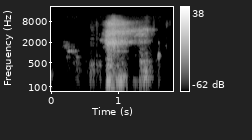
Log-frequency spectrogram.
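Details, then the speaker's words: Chest trauma with open pneumothorax: harsh, rough rushing of air with a snoring quality through the chest wall wound (traumatopnea), an ominous sign of a sucking chest wound. "Eso es una traumatopnea, tal cual como si estuviese allí roncando por los pulmones, ¿ok? Eso no se les puede olvidar, eso es un evidente signo ominoso de un traumatismo de tórax con un neumotórax abierto."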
